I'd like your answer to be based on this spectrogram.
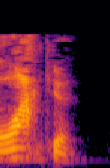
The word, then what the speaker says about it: Whacker: Whacker. – You've got to pronounce the H.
